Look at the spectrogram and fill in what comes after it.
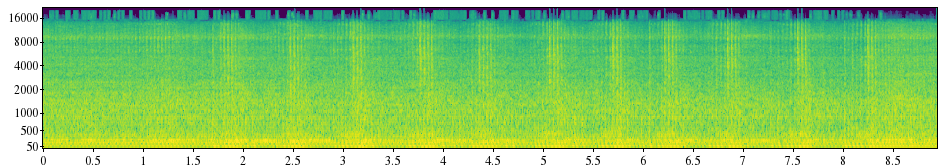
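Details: Troy-Bilt Storm 2410 two-stage snowblower, old carburetor, just after cleaning and refitting the pilot jet: steady buzzy run with a faint rise and fall roughly every half second, still hunting slightly, better but still surging.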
